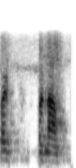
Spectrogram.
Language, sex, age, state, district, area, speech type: Hindi, male, 45-60, Bihar, Begusarai, rural, conversation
